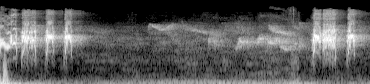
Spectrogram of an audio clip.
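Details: Red-whiskered bulbul in fighting song used for training: three loud harsh chirps, a pause of thin sliding whistles from other birds, then two more strong chirps.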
